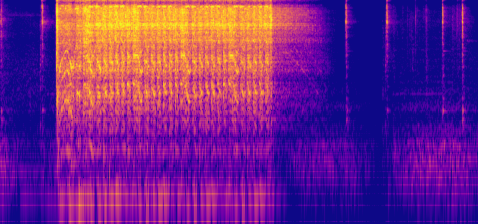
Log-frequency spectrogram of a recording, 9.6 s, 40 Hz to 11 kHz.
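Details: Built 5.0 V8 in a Fox-body/SN95 Mustang with new BBK headers, fuel confirmed at the fuel line: starter spins steadily for about four seconds at roughly 170 beats a minute but never catches; no spark, crank no start.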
